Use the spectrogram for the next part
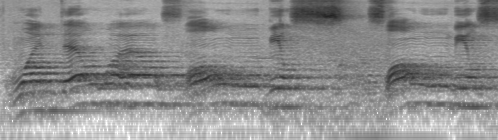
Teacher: Shadnya tasydid ditekan membacanya, lalu ditebalkan karena sifatnya isti'la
